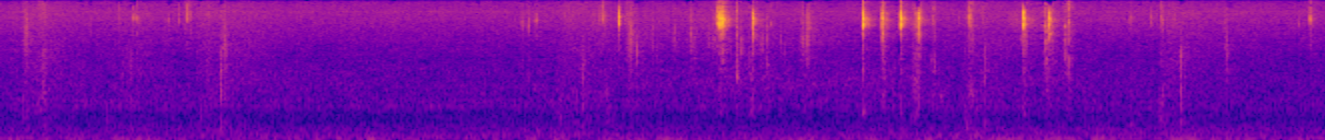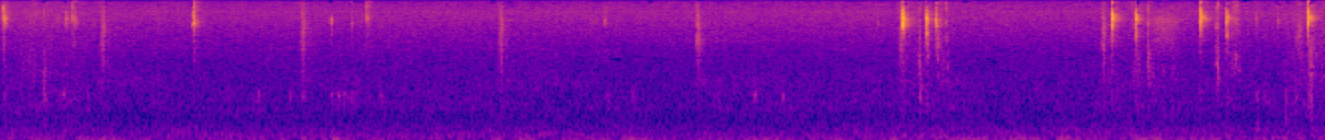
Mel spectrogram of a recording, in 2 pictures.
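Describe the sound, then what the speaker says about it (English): Rapid, irregular clatter of computer keyboard keys being mashed during play of the video game The Stanley Parable, a steady run of close, sharp clicks with louder bursts scattered throughout and no speech. "Smashing keys."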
